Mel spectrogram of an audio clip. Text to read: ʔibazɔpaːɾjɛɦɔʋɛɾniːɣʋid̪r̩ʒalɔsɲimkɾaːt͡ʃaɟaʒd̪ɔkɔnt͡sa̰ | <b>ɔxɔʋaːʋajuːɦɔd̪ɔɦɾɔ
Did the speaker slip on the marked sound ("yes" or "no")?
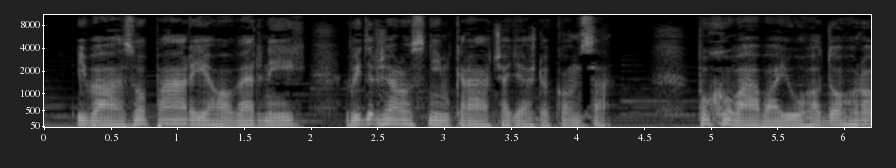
yes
